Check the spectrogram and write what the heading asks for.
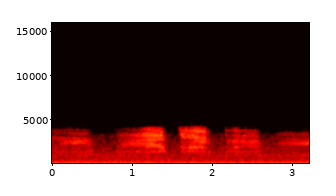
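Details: Owl calling at the nest around 1:00 AM in March 2016 after a gopher was delivered; four long, rasping hissed bursts, each about half a second, with brief gaps between them and a constant low background drone.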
